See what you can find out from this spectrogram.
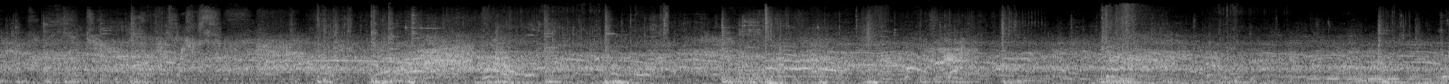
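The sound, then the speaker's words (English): A chaotic battle rages, with repeated heavy thuds, impacts and clashing blows as fighters punch, stab and hack at one another with swords, layered over shouting and grunting, the din staying loud and dense throughout. “Banquo punches and stabs his way forward as Macbeth hacks down the rebels who attack him from every angle.”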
